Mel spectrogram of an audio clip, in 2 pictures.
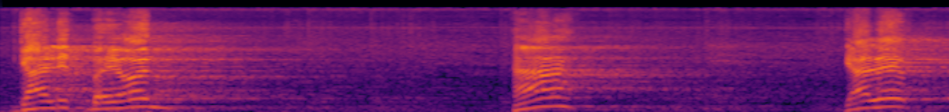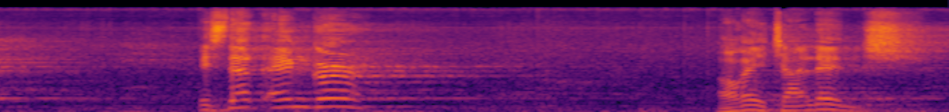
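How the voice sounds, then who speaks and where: Teasing Filipino priest in an echoey church. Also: male voice, extremely high pitch, very animated, pushed and bright. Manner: teasing, quizzes the crowd with rapid questions. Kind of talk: lively homily to a congregation. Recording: echoey church with long reverb, faint music.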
